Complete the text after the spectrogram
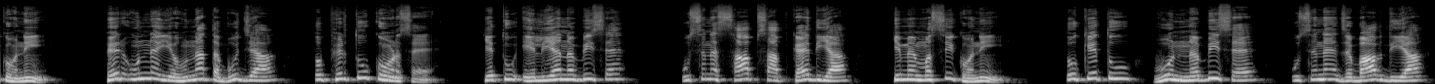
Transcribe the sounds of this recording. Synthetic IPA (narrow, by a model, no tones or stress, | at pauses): koːni | pʰeːɾʊnːɛjɐɦʊnːat̪ɛbʊd͡ʒja | t̪opʰeɾt̪ukoːɽ̃sɛ̰ | ket̪ueːlɪjanɐbisɛ | ʊsnɛsaːpʰsaːp̚ʰkɛːd̪ɪja | kemɛ̃mɐsiːɦkoːni | t̪ok̬et̪uʋonɐbisɛ | ʊsnɛd͡ʒɐbaːbd̪ɪja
